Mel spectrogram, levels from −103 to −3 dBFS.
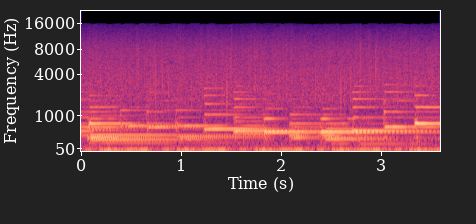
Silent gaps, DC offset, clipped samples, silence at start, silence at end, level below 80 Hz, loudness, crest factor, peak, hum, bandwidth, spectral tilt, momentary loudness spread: none; 0.2%; under 0.1%; 0 s; 0 s; -34 dBFS; -23 LUFS; 12 dB; -8 dBFS; none; 15.5 kHz; -4 dB/octave; 5 LU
